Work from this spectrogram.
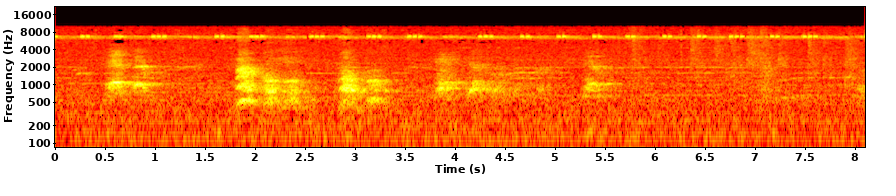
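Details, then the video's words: Repeated muffled barking from three dogs in North Bay Village, about one bark per second in uneven clusters, faint and distant, with a continuous high whine in the background. "Annoying Dogs"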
